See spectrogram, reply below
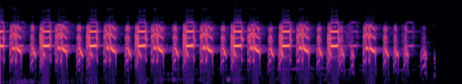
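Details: Breeding-season pair of grey francolins, male and female, calling for hunting use: a loud series of rough, squawking notes repeated steadily for nearly six seconds, then silence.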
